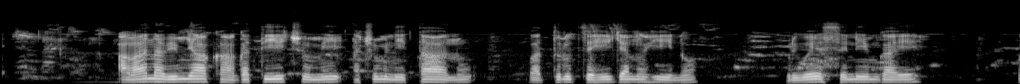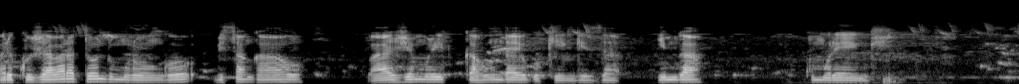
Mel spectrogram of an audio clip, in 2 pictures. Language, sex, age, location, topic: Kinyarwanda, male, 18-24, Musanze, agriculture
